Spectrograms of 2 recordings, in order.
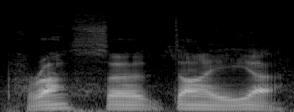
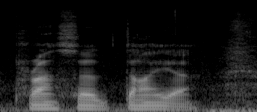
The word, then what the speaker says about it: Prasadaya: The third one has got 4 syllables, prasadaya. 4 syllables, prasadaya.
